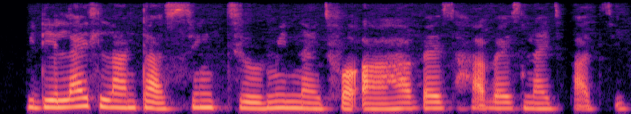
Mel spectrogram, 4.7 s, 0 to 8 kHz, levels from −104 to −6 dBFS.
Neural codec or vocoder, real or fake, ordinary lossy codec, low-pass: none; real; none; 7.2 kHz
